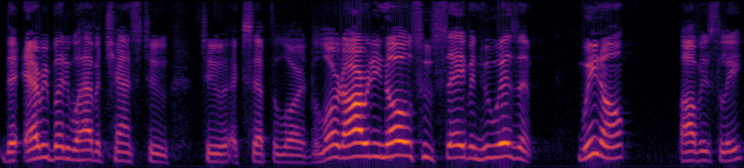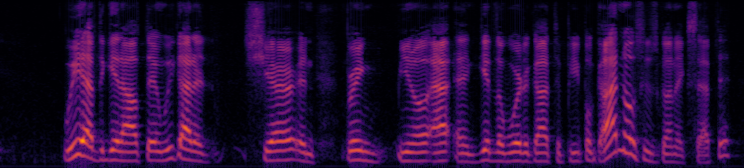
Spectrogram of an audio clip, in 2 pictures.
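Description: An older man preaching in a relaxed, rambling way, with asides and little jokes. His voice sits high for a man. The sound is close and dry, with no room echo. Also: moderate pace. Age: 60s. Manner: folksy, rambling, with jokes and restarts. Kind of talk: informal sermon.

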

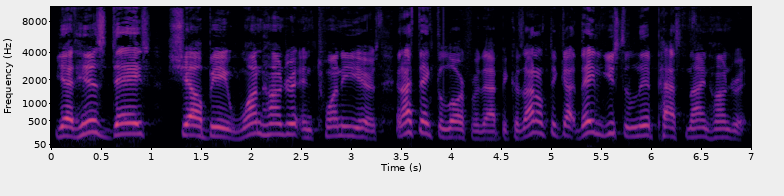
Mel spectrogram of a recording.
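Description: A man in his sixties preaches with a high voice, trading jokes and asides with his listeners before slowing down to read scripture. The sound is dry and close, with no room echo. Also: expressive, darkish tone. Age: 60s. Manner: joking, conversational preaching with asides; reads scripture aloud slowly. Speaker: pastor. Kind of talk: sermon.

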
